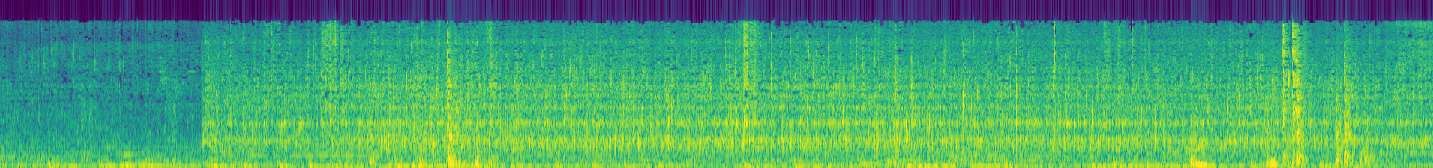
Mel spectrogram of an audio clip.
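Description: Pot of chicken tikka sizzling in oil. A steady sizzle comes in suddenly about three seconds in, with a few sharp clicks.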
